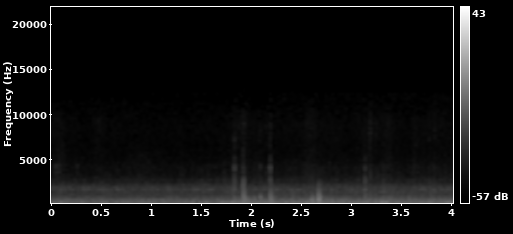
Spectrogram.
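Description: Truck driving slowly along a rough dirt forest track, heard from inside the cab: a steady rumble of engine and tyres, with a few light knocks and rattles about halfway through.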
